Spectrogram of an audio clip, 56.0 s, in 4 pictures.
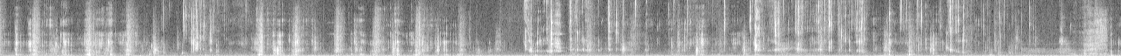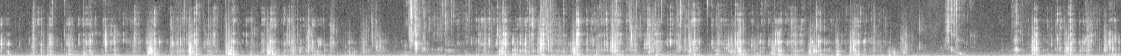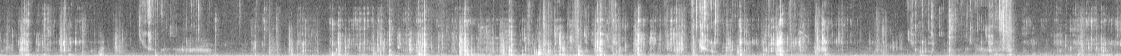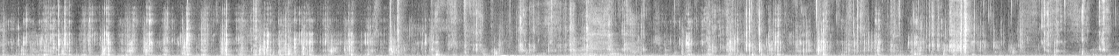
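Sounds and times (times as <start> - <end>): mouth chewing with wet clicks: 13.9 - 56.0.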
